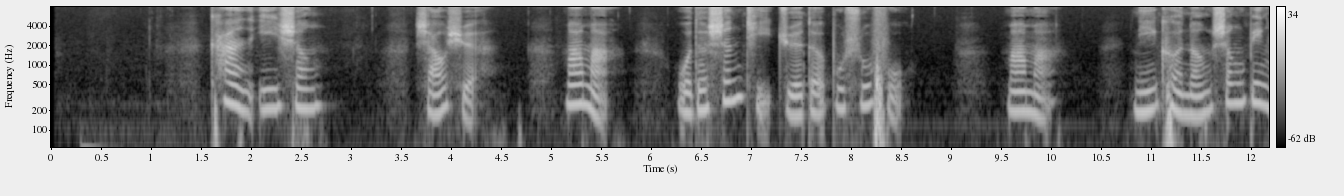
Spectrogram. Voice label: conversation, mandarin; mandarin lesson materials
